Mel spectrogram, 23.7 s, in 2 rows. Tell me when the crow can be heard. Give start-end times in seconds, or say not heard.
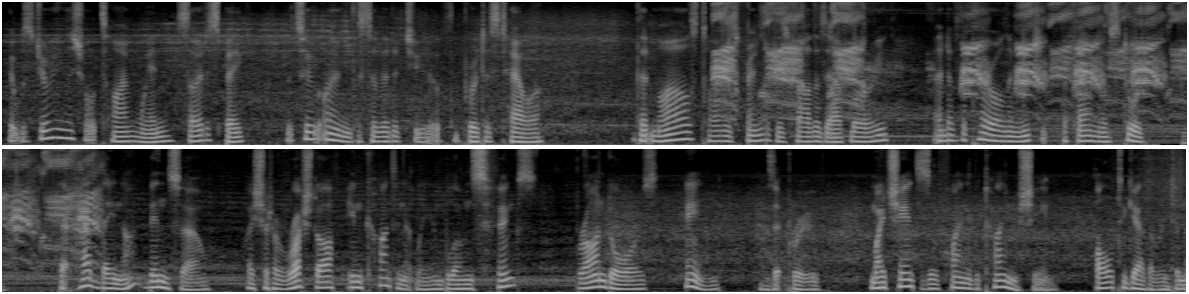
7.0-12.9.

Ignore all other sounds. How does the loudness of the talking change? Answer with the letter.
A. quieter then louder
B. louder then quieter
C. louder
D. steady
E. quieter
D.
